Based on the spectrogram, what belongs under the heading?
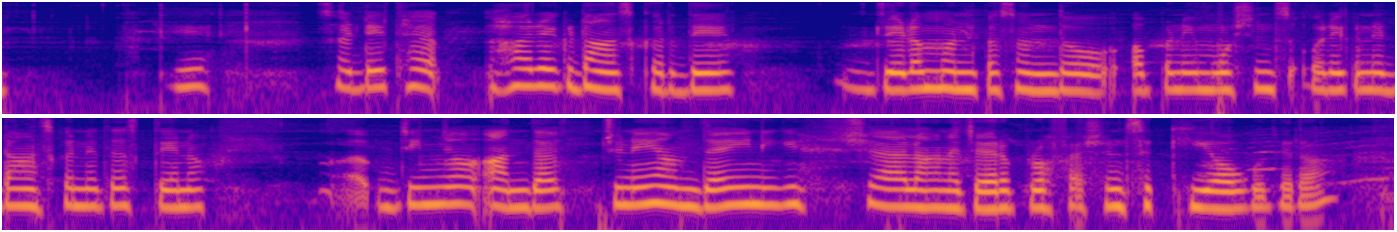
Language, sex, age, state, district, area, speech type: Dogri, female, 18-30, Jammu and Kashmir, Samba, rural, spontaneous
